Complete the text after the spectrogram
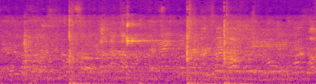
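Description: A basketball bounces on a wooden floor with hollow thumps.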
